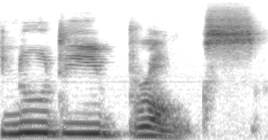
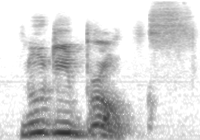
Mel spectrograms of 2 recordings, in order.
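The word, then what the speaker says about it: nudibranch: are very colorful um pronounced nudie bronx ah okay i even said it wrong nudie bronx okay i didn't know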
